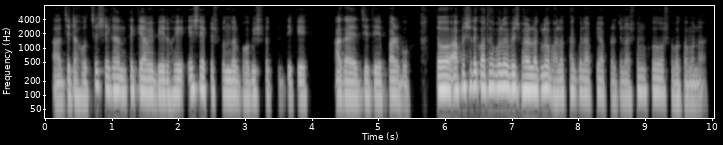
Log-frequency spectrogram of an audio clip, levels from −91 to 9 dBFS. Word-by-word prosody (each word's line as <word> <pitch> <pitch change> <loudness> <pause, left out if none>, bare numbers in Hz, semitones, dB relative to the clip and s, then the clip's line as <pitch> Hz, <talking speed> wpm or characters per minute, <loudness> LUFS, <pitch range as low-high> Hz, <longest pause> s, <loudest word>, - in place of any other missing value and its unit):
আ - - -2
যেটা 105 -1 -1
হচ্ছে, 95 +11 -4
সেখান 125 -2 +1
থেকে 125 -1 -2
আমি 115 0 +3
বের 105 -1 +2
হয়ে 115 +1 +1
এসে 130 +2 -1
একটা 120 -1 -5
সুন্দর 110 -1 +1
ভবিষ্যতের 105 -1 -6
দিকে 100 0 -3 0.6
আগায় 100 -1 +1
যেতে 100 0 -2 0.2
পারবো। 105 -5 -1 0.5
তো 130 - +5 0.2
আপনার 145 +2 +1
সাথে 160 0 +2
কথা 140 +2 +4
বলেও 150 0 +6
বেশ 140 - +5
ভালো 130 0 +7
লাগলো। 130 +2 +3
ভালো 110 +1 0
থাকবেন 120 -1 -2
আপনি। 105 - -11
আপনার 95 0 -10
জন্য 100 -1 -6
অসংখ্য 120 +3 -4 0.2
শুভকামনা। 90 -3 -5
110 Hz, 185 wpm, -22 LUFS, 100-125 Hz, 0.6 s, ভালো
